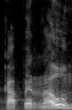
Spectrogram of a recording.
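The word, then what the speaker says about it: Capernaúm: certeza se cree que capernaum algunos lo pronuncian caperna Pero bueno yo lo menciono no sé si es la forma correcta capernaum Sí es correcto no capernaum Aunque no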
